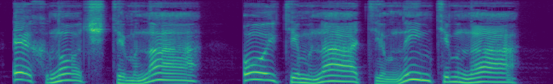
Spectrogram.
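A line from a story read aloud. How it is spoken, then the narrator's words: Humming outside window. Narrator (Russian): За окном мурлыкали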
